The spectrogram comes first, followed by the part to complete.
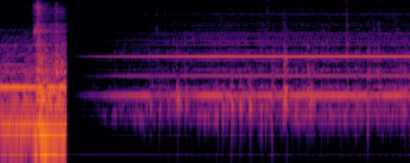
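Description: Background music cuts off suddenly under a second in. A steady mechanical hum then fades up and holds, with a few faint taps from work on the wooden cabinet frame.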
